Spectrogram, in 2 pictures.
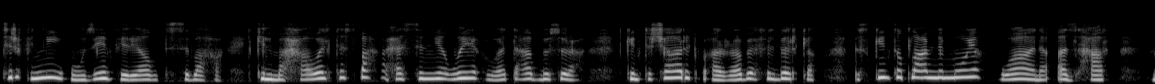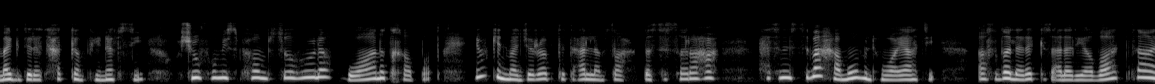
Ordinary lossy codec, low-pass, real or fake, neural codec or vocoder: none; 7.2 kHz; real; none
